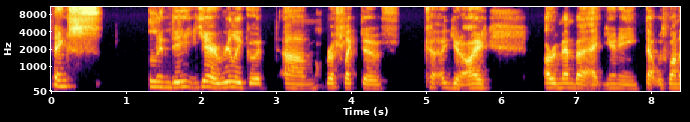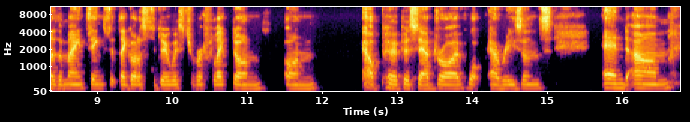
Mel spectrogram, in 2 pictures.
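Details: Adult woman speaking; normal voice.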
